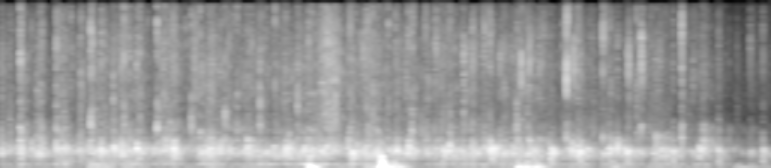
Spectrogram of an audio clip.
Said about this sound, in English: All right, why don't you stand? yeah, you can clap. If you're going to clap, like real, for real, do it. Yeah.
